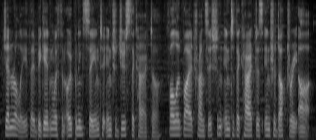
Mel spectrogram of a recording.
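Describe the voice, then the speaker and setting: A man's voice: mid-range voice, quick pace, soft background music. A man narrating a scripted video essay as its host.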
